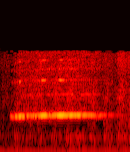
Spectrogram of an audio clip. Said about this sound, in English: And so I caught the train into Kilchester to call at the offices of Breather and Scuttle, the estate agents where James Bentley had once worked.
